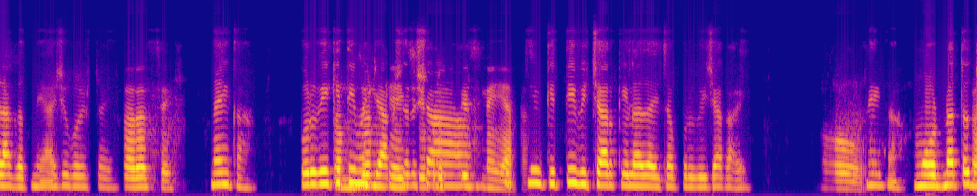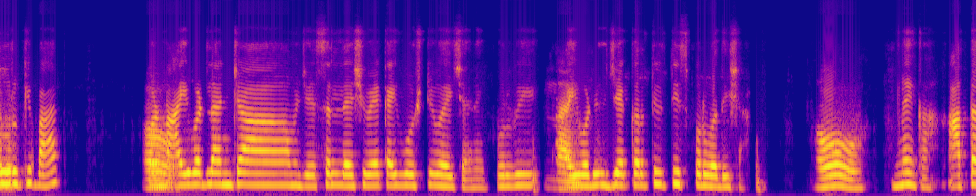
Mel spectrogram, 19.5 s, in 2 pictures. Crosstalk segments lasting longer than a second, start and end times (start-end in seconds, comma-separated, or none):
3.3-5.3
